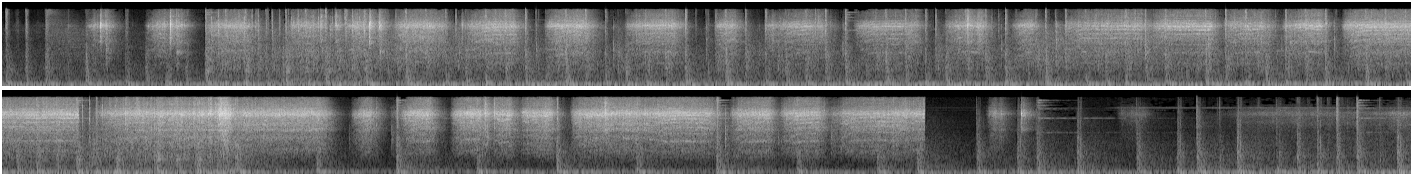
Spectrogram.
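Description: LEGO Technic tracked transformation vehicle driving under remote control: its Powered Up motors whir while the gears and plastic tracks rattle as it turns, spins and flips over, with a couple of brief lulls.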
